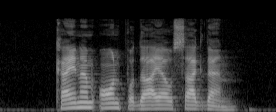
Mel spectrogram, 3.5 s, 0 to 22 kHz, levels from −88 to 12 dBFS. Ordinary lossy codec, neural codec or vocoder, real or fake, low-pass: none; none; real; 10.8 kHz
